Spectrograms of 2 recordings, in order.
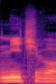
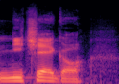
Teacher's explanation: Like, yeah, well, like the Russian word like nichevo, which means nothing, and the Russians and the Polish say niczego, which is like because the G in Russian and it's in the middle of the word, it's like pronounced soft like a V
